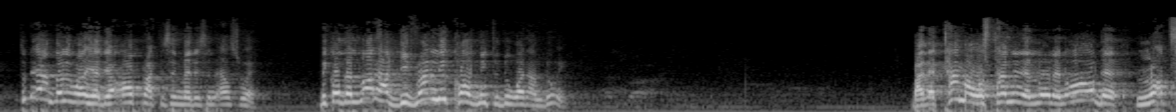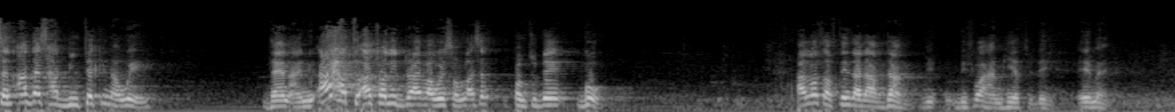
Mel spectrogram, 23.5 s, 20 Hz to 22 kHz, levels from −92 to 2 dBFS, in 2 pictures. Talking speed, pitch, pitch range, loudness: 175 wpm, 230 Hz, 185-275 Hz, -26 LUFS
